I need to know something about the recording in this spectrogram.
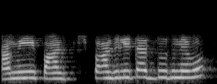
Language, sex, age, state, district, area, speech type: Bengali, female, 30-45, West Bengal, North 24 Parganas, rural, conversation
